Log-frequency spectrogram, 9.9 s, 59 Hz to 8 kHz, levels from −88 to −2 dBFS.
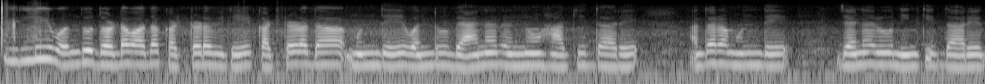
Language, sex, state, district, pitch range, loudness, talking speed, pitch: Kannada, female, Karnataka, Belgaum, 165-185 Hz, -26 LUFS, 90 wpm, 180 Hz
